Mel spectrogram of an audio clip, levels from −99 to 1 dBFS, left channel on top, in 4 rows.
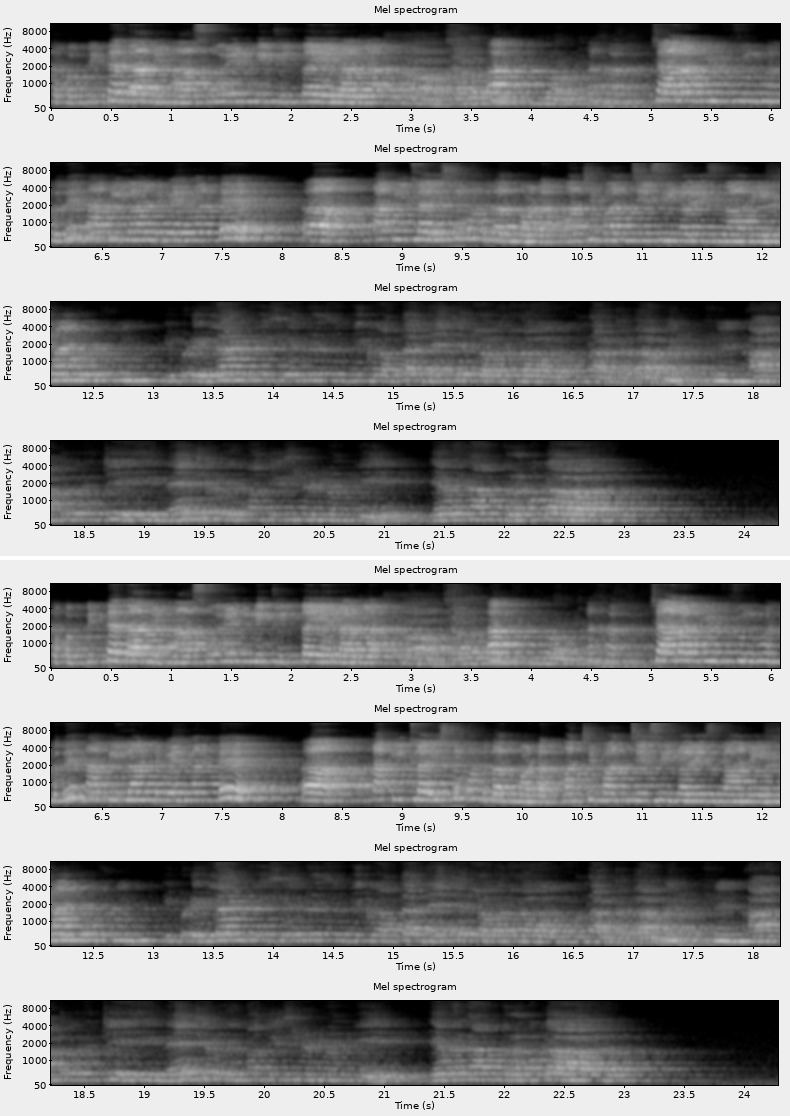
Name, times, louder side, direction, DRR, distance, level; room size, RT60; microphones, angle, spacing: voice 1, 0.1-2.8 3.6-3.8 4.5-4.7 5.0-7.7 8.2-12.3 12.7-12.9 17.2-17.4 17.7-17.9, right 1 dB, 55° right, -3 dB, 0.3 m, -28 dB
voice 2, 2.5-4.9 12.0-12.6 13.1-17.5 17.9-21.0 21.4-22.9, equal, 30° right, -8 dB, 1.2 m, -36 dB
3.9 x 2.9 x 2.5 m, 1.4 s
head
